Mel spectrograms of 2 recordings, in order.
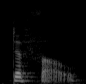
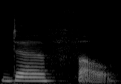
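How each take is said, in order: First: Said in the usual way. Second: "Dafoe" drawn out in two parts, duh... FOE; careful, stretched "Dafoe"; syllable demonstration. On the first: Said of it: "stress goes on the second syllable". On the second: Shown as a demonstration. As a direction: separate the syllables of "Dafoe", stress on the second. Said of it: "So the first syllable is".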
